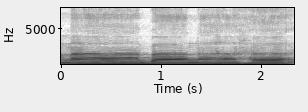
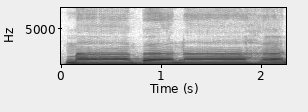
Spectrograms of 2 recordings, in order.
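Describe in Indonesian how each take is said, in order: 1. Vokal panjang pada na dipendekkan. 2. Semua vokal panjang memiliki panjang yang sama. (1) "yang nal lebih pendek" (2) "Enggak boleh beda-beda tuh"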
